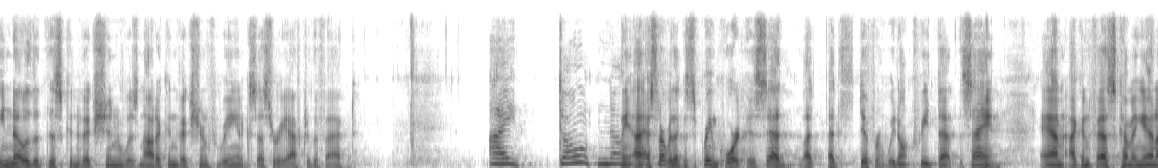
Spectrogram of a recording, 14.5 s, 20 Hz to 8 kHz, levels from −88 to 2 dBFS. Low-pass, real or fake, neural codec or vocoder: 7.2 kHz; fake; codec, 16 kHz, 4.8 kbps, FACodec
